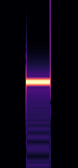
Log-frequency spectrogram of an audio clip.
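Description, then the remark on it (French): A single voicemail beep: one steady, clean electronic tone lasting about half a second, loud, with a faint click at its start and end, and silence around it. “Bonjour, vous êtes sous le répondeur de Mathéo. Laissez un message après le bip.”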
